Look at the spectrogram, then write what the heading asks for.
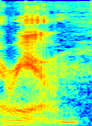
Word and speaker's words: Rhio: It's RHIO, literally. Yeah, Rio.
